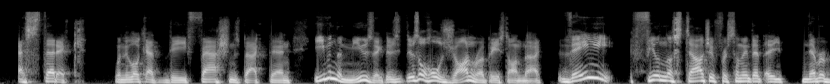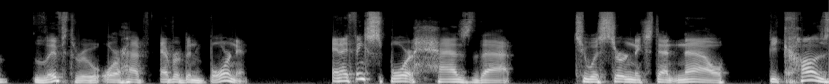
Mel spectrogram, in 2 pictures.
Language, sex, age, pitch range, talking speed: English, male, 30-49, 95-125 Hz, 175 wpm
